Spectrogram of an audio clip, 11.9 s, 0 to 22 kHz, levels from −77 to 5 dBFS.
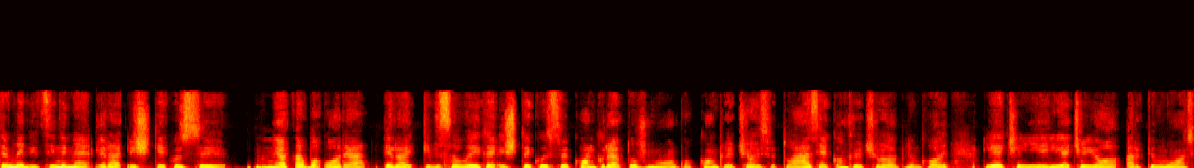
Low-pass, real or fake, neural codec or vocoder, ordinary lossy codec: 9.9 kHz; fake; codec, 24 kHz, 1.5 kbps, HILCodec; AAC, 32 kbps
